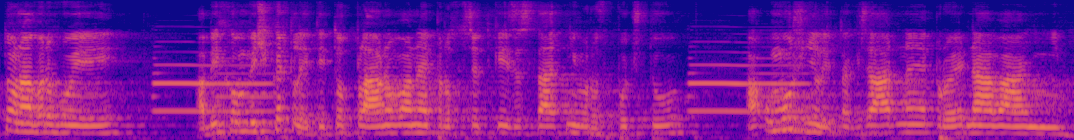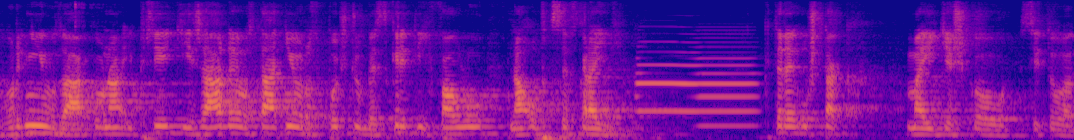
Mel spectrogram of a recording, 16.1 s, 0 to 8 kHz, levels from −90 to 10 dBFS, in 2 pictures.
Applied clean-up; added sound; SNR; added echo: none; Wind instrument, woodwind instrument; 7 dB; reverberation time 0.6 s.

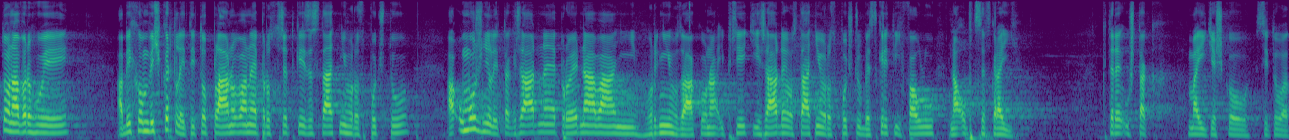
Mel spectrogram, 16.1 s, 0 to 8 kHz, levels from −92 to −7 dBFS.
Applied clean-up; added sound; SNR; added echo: none; none; none; none.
